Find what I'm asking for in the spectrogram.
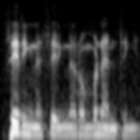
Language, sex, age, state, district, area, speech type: Tamil, female, 45-60, Tamil Nadu, Erode, rural, spontaneous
